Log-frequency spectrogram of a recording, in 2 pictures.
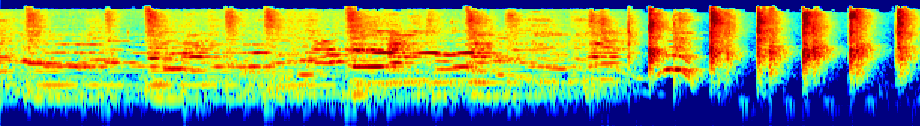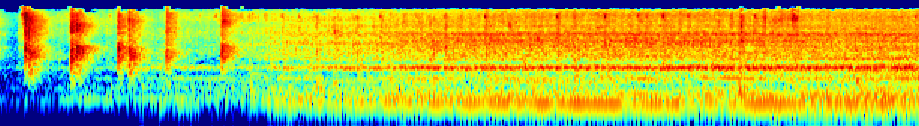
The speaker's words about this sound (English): So, sitting on a small open boat with an outboard motor, just taking us out across the waters on the western edge of Strangford Lough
